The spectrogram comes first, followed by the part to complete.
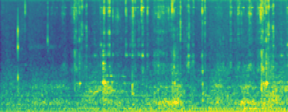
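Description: Pocket knife scraping and shaving the outside of a pine-wood shepherd's flute to thin it: faint, irregular small scrapes and clicks that grow slightly louder as the paring gets going.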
